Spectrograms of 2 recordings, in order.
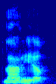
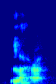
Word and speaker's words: Lyra: The author actually describes Lara as a little savage. Lyra. How do you say her name? Lyra.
